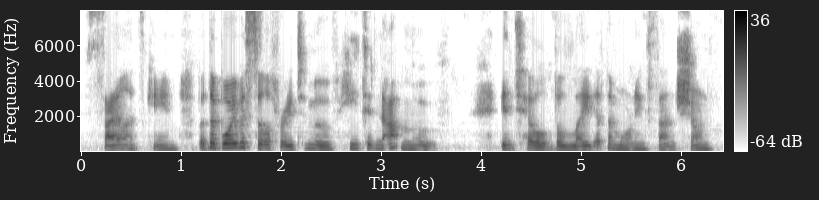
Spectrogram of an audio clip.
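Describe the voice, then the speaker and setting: A woman with a lowish voice reads a children's tale aloud as a librarian would, at normal speed and in a steady tone. She still adds suspense and expression, dropping to a hush and elongating key phrases.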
